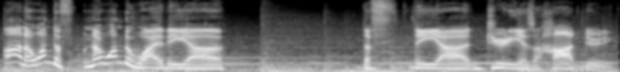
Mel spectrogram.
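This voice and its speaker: A woman's voice: deep voice, very animated, moderate pace, over music. A woman doing casual, profane livestream commentary on a game, repeating herself and narrating her own moves. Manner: profane, repetitive, self-narrating. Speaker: game streamer.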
